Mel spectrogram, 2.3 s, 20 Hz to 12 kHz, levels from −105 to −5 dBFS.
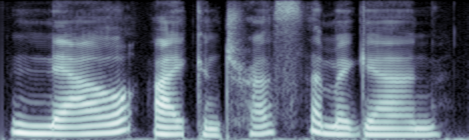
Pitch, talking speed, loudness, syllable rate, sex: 180 Hz, 155 wpm, -18 LUFS, 3.3 syllables/s, female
